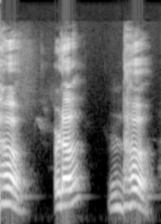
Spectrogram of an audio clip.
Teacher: ड़ जा रही है हमारी जीवा मूर्धा से आगे जाकर, लेकिन वहीं से गोल होकर घूमकर नीचे आ जाती है, तो ये व्यंजन कहलाते हैं आपके उत्क्षिप्त व्यंजन।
